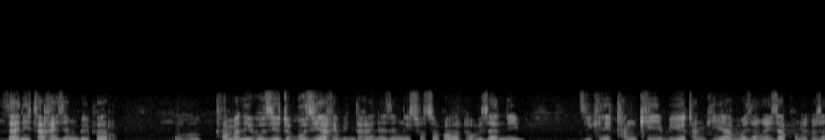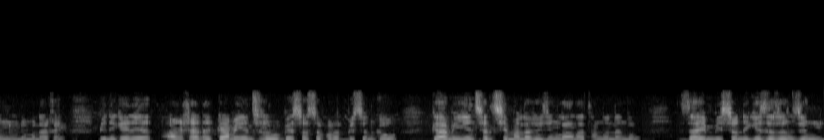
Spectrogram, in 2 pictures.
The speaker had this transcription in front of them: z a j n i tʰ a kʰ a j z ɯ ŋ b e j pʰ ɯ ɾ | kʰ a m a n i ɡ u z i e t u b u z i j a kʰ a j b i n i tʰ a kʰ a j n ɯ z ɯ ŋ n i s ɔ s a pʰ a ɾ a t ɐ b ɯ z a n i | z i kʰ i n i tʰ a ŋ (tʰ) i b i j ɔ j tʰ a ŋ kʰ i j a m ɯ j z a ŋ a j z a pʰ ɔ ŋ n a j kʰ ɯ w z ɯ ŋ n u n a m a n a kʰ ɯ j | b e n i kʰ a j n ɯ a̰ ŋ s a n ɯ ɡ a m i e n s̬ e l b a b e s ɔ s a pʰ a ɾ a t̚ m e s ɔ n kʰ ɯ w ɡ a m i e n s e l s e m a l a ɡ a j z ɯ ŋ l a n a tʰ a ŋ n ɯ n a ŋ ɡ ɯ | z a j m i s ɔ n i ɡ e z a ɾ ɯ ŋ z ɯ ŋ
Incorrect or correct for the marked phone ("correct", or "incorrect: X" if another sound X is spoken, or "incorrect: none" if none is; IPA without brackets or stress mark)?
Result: incorrect: kʰ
